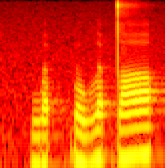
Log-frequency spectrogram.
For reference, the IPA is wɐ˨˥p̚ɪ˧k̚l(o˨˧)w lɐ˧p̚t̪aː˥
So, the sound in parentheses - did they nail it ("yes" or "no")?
yes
